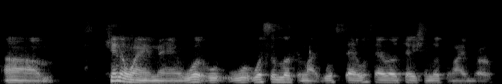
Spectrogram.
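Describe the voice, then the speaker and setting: A man's voice: sits low, normal speed, warm tone, husky, highs cut off. An American man hosting a casual round-table chat, talking in a slangy, informal way. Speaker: podcast host.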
